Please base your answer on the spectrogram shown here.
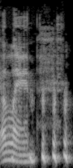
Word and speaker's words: Alain: marry this young man elain Alain elain Allen however you want to pronounce it yeah we would say Alan but it's Frenchie so we say Elaine and so right so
